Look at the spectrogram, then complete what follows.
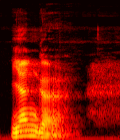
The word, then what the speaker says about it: younger: Younger. Younger. Jadi double G dibacanya ya. Younger.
